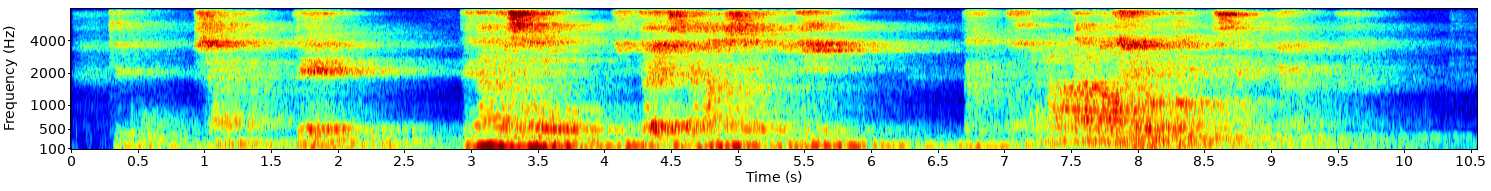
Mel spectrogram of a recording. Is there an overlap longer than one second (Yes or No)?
Yes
